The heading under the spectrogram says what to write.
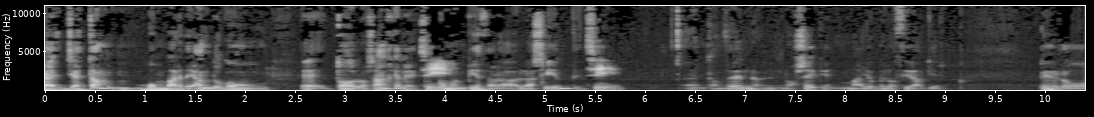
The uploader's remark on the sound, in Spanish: Grabando como condenados en cada hueco que nos dejan nuestras apretadas agendas. Grabado desde nuestros respectivos lugares de trabajo y gorroneando la Wifi ajena.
